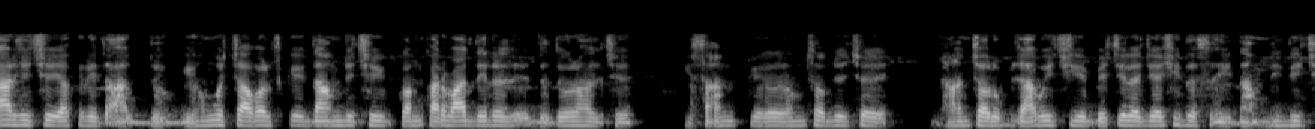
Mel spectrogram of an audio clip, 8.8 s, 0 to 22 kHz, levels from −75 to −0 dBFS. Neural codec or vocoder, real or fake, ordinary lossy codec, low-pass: vocoder, 22.05 kHz, 80 mel bands, HiFi-GAN; fake; none; 7.2 kHz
